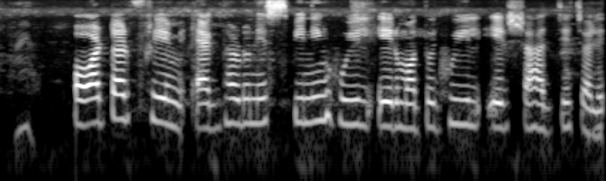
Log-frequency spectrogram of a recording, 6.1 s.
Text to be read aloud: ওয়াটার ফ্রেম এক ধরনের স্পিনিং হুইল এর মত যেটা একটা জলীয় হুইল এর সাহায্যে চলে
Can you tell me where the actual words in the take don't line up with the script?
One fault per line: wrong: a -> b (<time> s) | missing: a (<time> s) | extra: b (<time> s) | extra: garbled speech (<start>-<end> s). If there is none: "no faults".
missing: যেটা একটা জলীয় (4.3 s)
